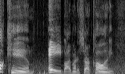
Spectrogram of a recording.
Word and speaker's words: Abe: I like I say it's pronounced a bay Abby Abby him Abe I'm gonna start calling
